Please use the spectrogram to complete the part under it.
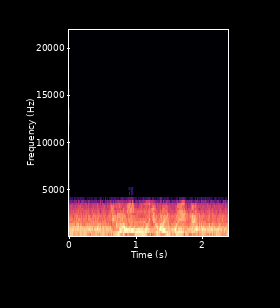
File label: eng right wing mood low, speech eng; War Thunder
